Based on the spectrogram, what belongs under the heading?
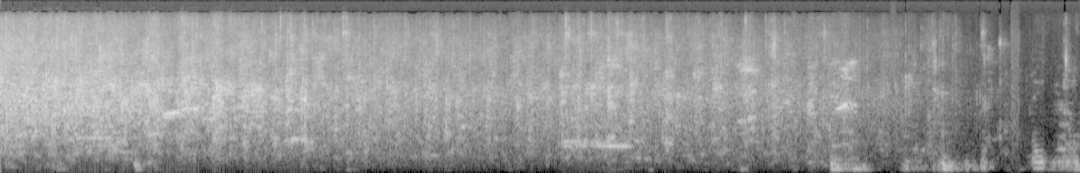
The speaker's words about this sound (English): Let's give a nice round of applause for all of our honorable mentions.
